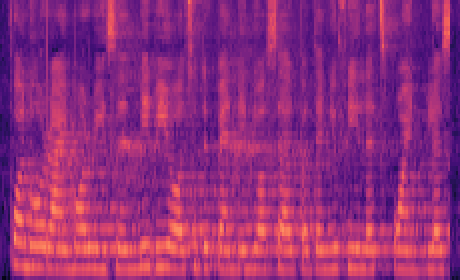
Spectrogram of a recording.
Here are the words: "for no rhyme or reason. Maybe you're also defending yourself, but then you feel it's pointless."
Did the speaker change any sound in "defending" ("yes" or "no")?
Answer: yes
